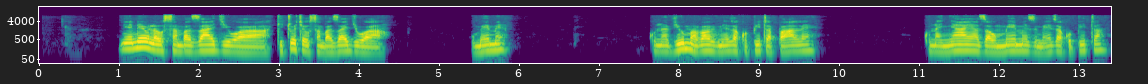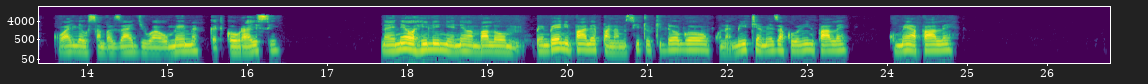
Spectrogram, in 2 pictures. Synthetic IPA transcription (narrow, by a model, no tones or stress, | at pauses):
niɛnɛɔlausambazaʄiwakituɔt͡ʃausambazaʄiwa | umɛmɛ | kunavjumambavɔvimɛwɛzakupitapalɛ | kunaɲajazaumɛmɛzimɛwɛzakupita | kwaʄiljausambazaʄiwaumɛmɛkati̥kauɾaisi | naɛnɛɔɦiliniɛnɛɔambalɔpɛmbɛnipalɛpanam̩situkiɗɔɠɔkuna̰mitiamɛɛzakuninipalɛ | kumɛapalɛ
